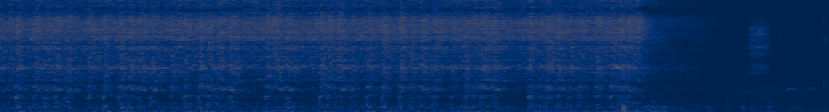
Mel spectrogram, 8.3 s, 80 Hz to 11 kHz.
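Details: BMW F10 528i (2012), cold morning start. Long, labored cranking with an uneven low chug that dies without a clean catch; it starts only after multiple attempts when cold. Fixed by replacing the eccentric shaft sensor.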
